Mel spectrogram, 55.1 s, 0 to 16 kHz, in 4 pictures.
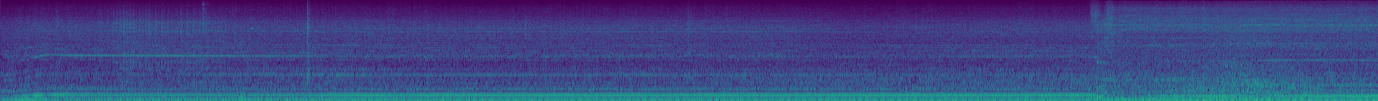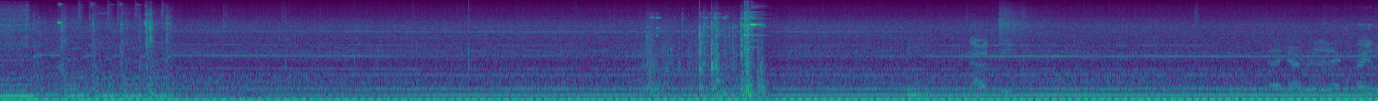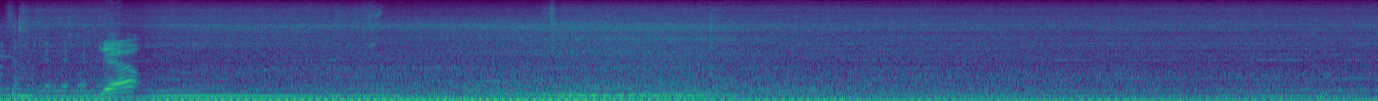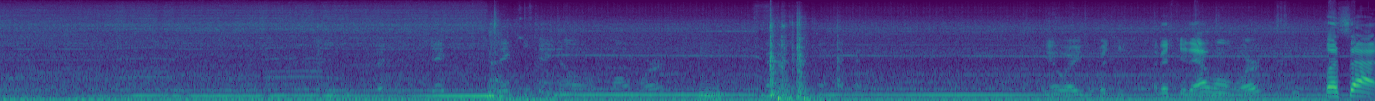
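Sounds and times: vehicle engine idling: 0.0 - 20.2, 21.5 - 55.0.

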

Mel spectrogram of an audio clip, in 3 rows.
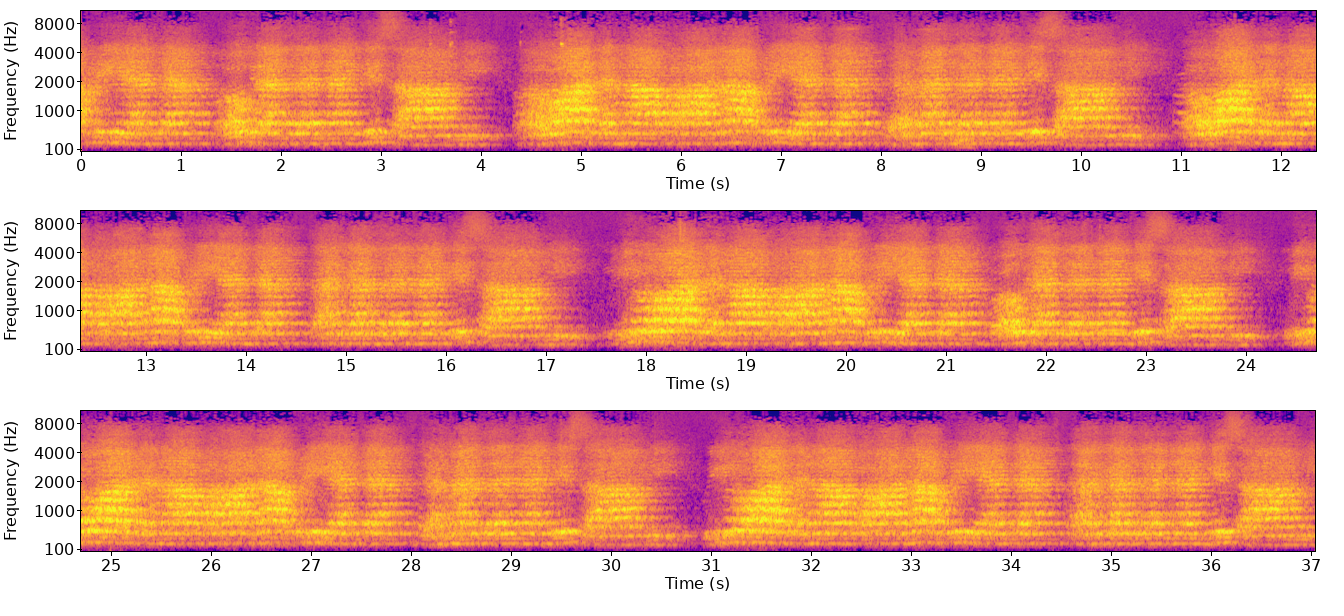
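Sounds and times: voices chanting in unison: 0.0 - 37.0.

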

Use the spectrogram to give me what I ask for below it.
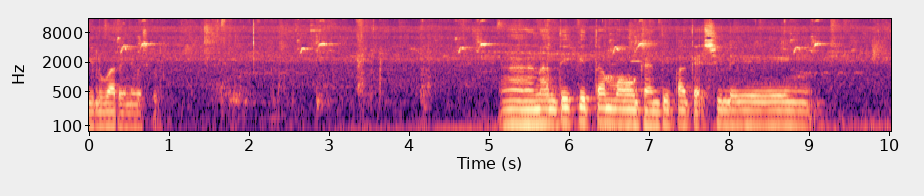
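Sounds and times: faint scattered clicks: 1.4 - 2.9
high bird chirps: 2.1 - 3.2, 4.0 - 7.2, 8.6 - 10.0.

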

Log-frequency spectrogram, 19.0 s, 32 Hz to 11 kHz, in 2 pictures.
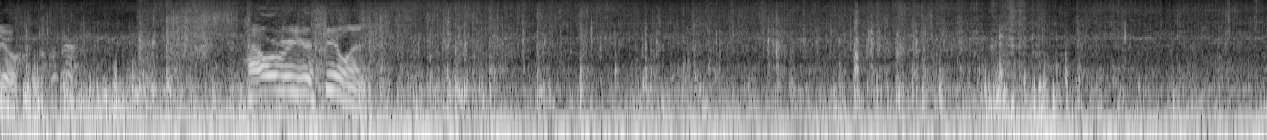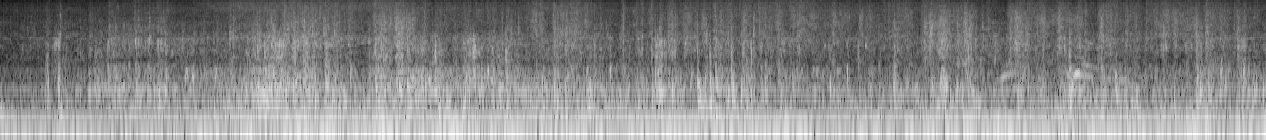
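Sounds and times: bike rattling: 0.0 - 19.0
bike tyre noise: 0.0 - 19.0
tyres crunching dry leaves: 0.0 - 19.0
wind rumble on camera: 0.0 - 19.0.

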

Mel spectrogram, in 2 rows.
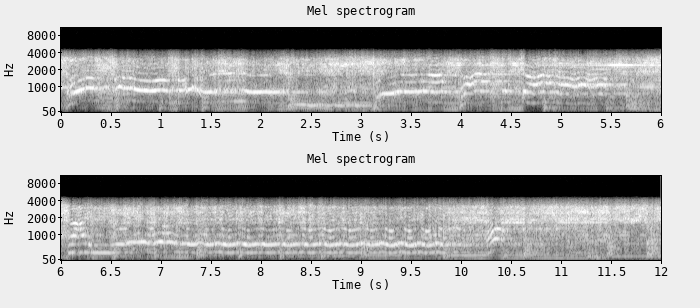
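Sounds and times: woman singing into a microphone: 0.0 - 10.8
live band playing: 0.0 - 12.0.

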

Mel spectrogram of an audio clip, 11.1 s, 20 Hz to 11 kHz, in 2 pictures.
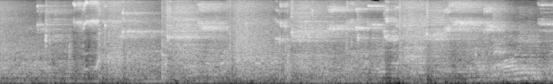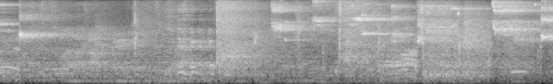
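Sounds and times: rackets hitting shuttlecock: 0.0 - 4.6, 7.6 - 10.8
players' voices and calls: 0.0 - 11.0.

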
